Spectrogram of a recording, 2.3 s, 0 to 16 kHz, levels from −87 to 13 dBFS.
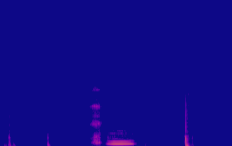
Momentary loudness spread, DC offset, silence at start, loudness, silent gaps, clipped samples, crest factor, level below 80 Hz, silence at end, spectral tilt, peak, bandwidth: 14 LU; under 0.1%; 0.9 s; -48 LUFS; 1.36-1.84 s; under 0.1%; 20 dB; -78 dBFS; 0.45 s; -7 dB/octave; -30 dBFS; 6.6 kHz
